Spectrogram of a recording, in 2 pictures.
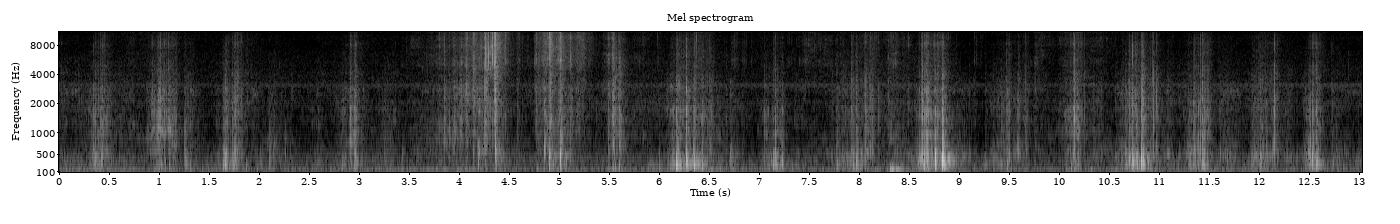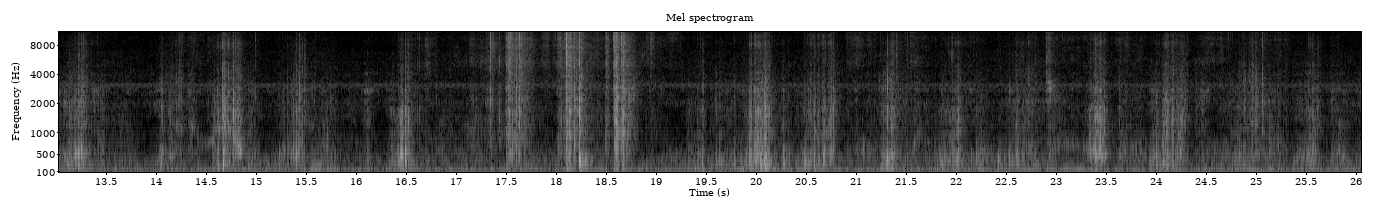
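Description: Fingers crinkle and crush shaved ice close to a microphone.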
